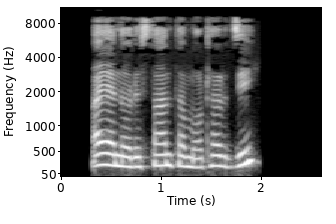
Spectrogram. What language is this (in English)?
Pashto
